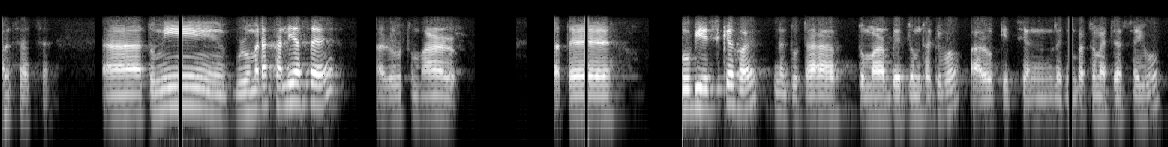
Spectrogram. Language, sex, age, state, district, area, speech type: Assamese, male, 18-30, Assam, Sonitpur, rural, conversation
